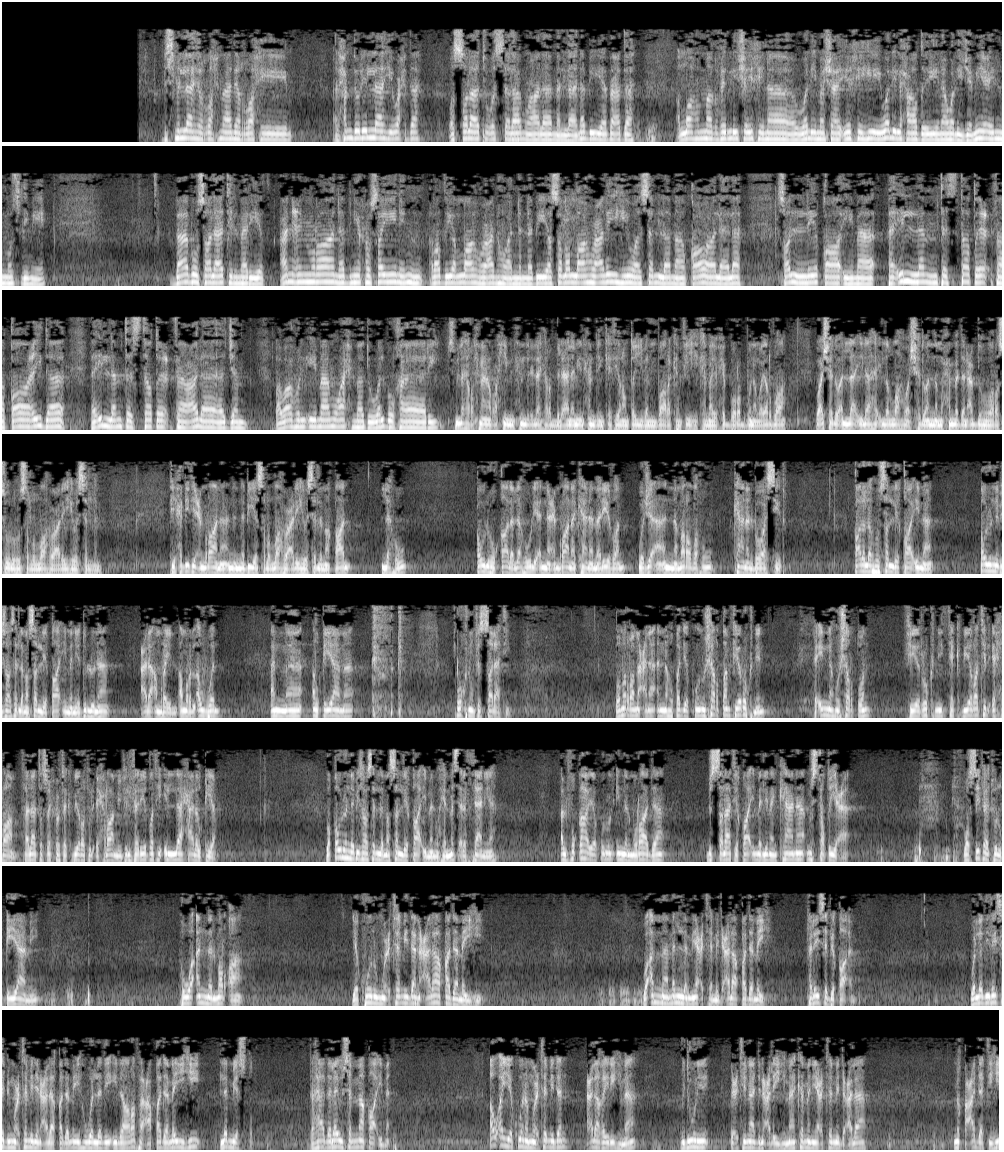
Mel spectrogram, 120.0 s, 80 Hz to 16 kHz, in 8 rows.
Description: تاريخ النشر ٢٥ جمادى الآخرة ١٤٤٠ هـ المكان: المسجد النبوي الشيخ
